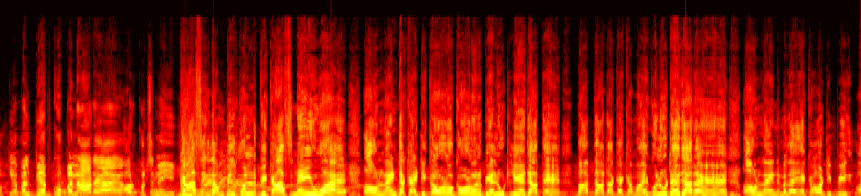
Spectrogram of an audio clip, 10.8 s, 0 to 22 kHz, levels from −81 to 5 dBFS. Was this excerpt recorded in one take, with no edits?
no; 1 cut; at 2.3 s

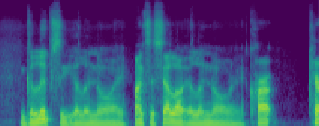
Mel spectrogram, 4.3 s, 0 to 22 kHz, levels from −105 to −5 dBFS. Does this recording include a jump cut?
no; 0 cuts

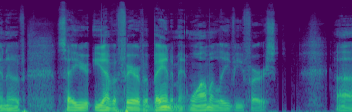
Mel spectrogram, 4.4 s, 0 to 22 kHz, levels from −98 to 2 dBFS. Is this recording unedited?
yes; 0 cuts

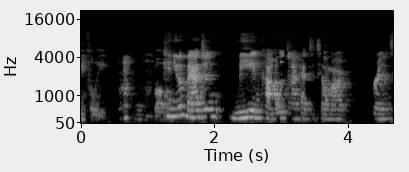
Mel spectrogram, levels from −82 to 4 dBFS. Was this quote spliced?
yes; 2 cuts; at 1.0 s, 2.2 s

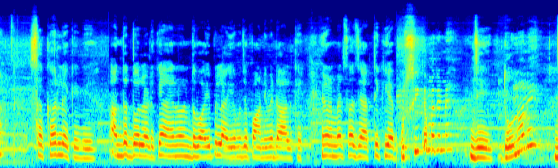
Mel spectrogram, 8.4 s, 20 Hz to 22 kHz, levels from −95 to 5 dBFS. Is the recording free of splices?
no; 4 cuts; at 1.5 s, 4.7 s, 6.0 s, 7.4 s

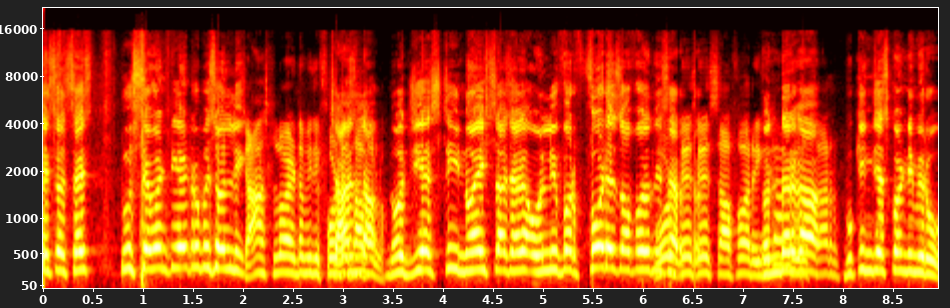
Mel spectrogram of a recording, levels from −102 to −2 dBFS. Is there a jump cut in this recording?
no; 0 cuts

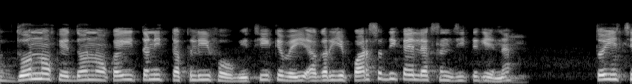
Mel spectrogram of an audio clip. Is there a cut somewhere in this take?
no; 0 cuts

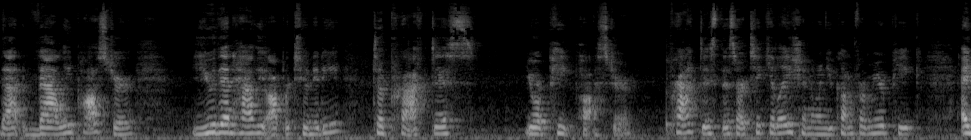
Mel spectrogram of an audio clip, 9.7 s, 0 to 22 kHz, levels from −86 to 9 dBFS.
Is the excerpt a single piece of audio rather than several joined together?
no; 1 cut; at 6.7 s

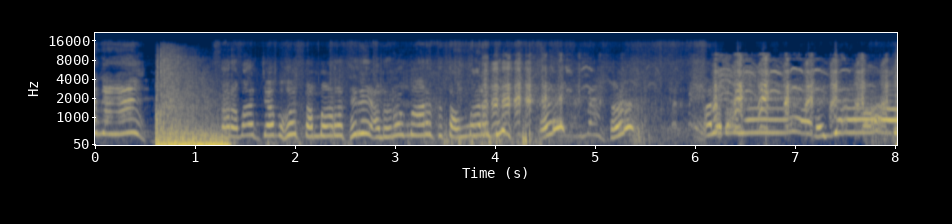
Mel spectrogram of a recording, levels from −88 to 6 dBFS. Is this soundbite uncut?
yes; 0 cuts

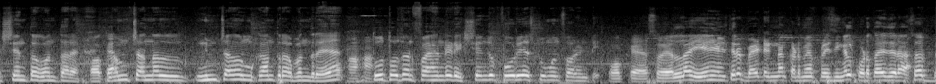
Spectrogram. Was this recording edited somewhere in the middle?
no; 0 cuts

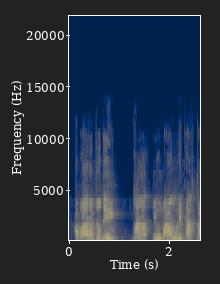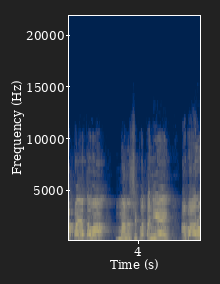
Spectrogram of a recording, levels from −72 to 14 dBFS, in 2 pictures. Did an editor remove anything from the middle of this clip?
no; 0 cuts

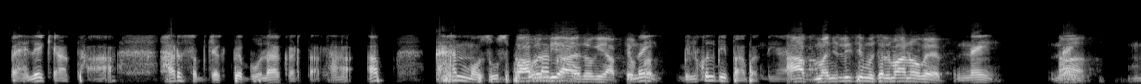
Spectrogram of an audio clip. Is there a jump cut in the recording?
no; 0 cuts

